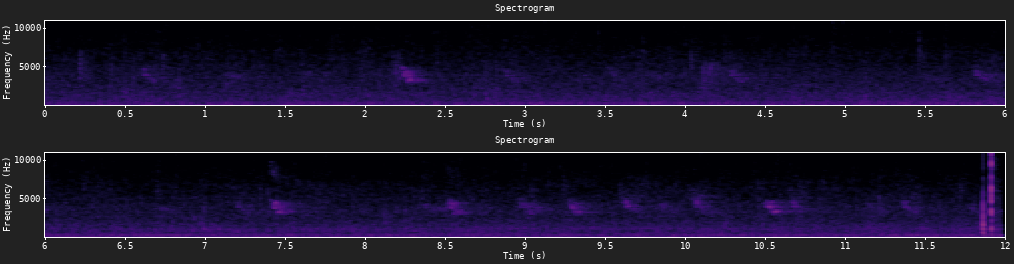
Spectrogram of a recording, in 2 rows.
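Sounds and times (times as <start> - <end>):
light rain hiss: 0.0 - 12.0
small bird chirping: 6.8 - 12.0.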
